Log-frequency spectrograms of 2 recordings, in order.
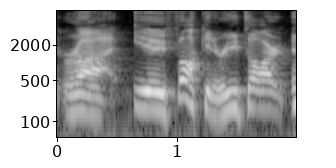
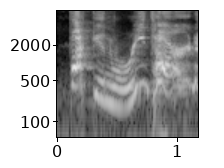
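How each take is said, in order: First: High-pitched mock Australian accent, slow and laughing. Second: High, slow, loud mock of the rival; mocking quote. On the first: Redoing the insult in a mock Australian accent. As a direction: lay on a silly Australian accent. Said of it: "Or in Australian". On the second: Quoting the salty opponent's chat, high mocking voice. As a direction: ham up the opponent's insult. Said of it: "He goes".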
